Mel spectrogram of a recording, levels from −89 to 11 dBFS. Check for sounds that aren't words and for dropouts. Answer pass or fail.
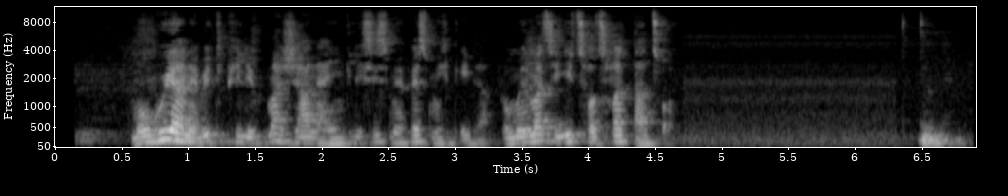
pass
